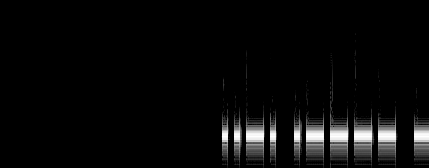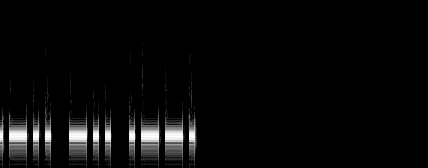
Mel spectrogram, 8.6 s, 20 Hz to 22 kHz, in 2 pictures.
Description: Morse code, heard as a keyed tone, about 20 wpm, 700 Hz. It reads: F1ZDP
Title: DXCC-100 Call Signs - 5 Characters - Repeated 3x - 20wpm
